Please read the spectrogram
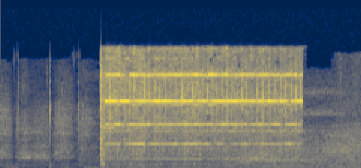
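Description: A loud, steady high-pitched ringing, like an electric alarm bell, starts suddenly about two-thirds of a second in and cuts off abruptly at the end.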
